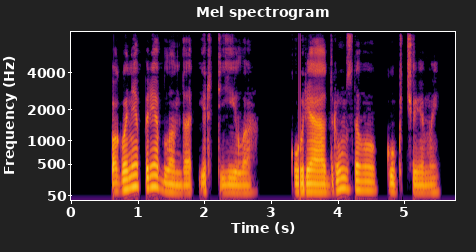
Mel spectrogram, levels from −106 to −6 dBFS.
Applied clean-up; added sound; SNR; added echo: none; none; none; none.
